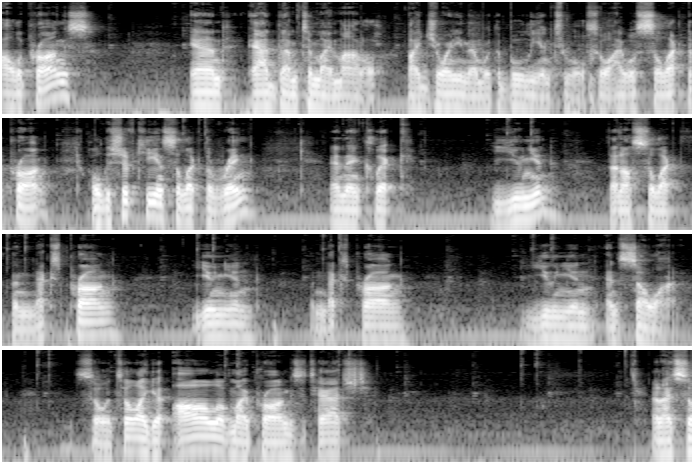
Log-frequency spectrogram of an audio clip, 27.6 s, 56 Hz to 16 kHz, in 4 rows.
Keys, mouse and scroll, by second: 0.1-2.4 scroll down 1, 2.4-2.9 scroll down 1, 2.9 click, 8.8 shift+click, 12.0 click, 13.9 shift+click, 15.8 click, 17.0 shift+click, 19.1 click, 21.1 shift+click, 23.0 click, 24.1 shift+click, 25.9 drag, 26.5-27.6 middle drag.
